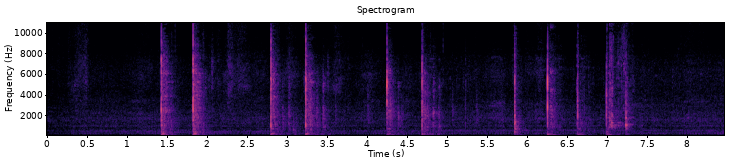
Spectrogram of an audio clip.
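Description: Rubber mallet tapping on a Harley Sportster's primary cover, about a dozen short knocks, mostly in pairs, to free the stuck cover from the engine case.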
